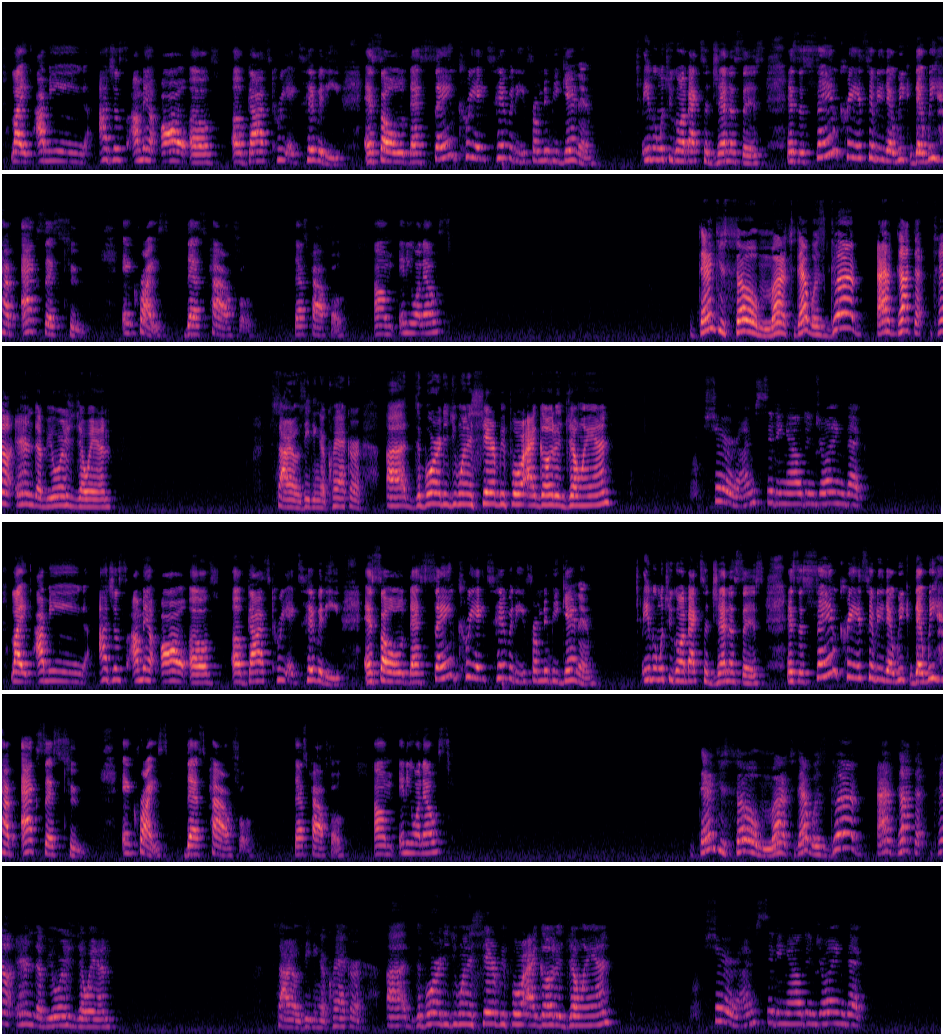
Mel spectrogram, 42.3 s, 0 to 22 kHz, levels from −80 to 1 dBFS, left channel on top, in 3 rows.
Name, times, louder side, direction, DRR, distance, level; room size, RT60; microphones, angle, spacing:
voice 1, 0.0-3.2 3.4-8.9 9.6-15.3 15.6-16.5 16.9-17.8 18.5-19.2 19.7-20.7, right 3 dB, 25° right, 0.5 m, -30 dB
voice 2, 24.6-29.9 32.4-33.6 34.0-37.4, left 7 dB, 90° left, 0.4 m, -28 dB
voice 3, 38.8-41.2, left 3 dB, 65° left, 1.8 m, -36 dB
4.4 x 3.9 x 2.4 m
head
